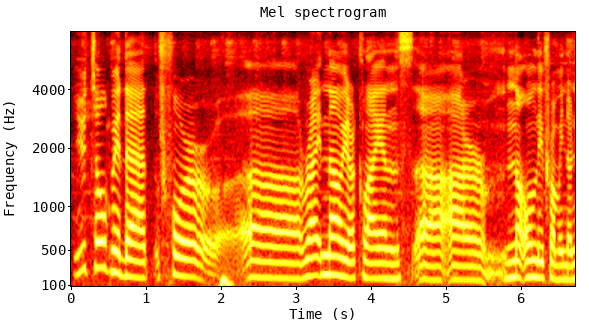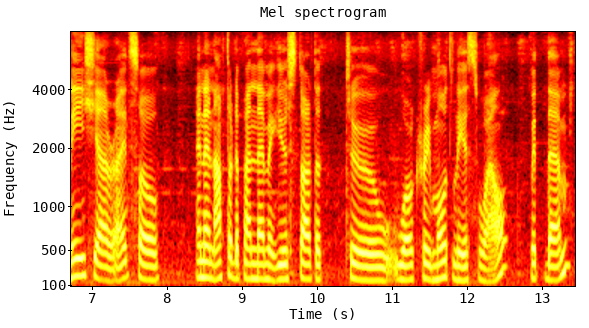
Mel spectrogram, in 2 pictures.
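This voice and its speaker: Slow, low-voiced woman interviewer. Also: clean tone, faint music behind. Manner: friendly, hesitant, many fillers. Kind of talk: casual interview. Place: outdoors by the beach.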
